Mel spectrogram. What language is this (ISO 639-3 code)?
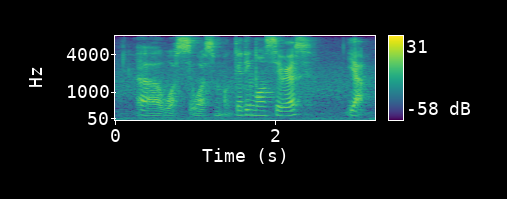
eng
